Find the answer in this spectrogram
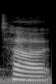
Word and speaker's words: to: Nice to meet you. 2 sounds like ta, not to.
